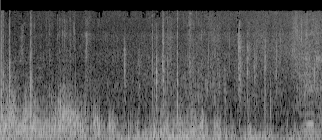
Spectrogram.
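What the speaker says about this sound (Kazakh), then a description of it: "Қармақтарымыз тұр, дала жел." Wind blows across open steppe beside a river, a continuous low roaring buffet against the microphone that stays loud and unbroken throughout.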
